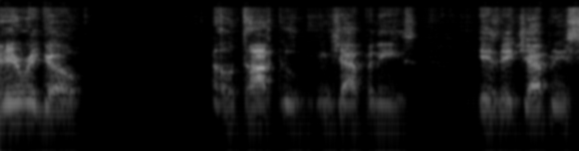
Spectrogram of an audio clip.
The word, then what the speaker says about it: otaku: See, I'm classified as an otaku because of all of this. I'm sorry, what was that pronunciation? Otaku. Oh, I just said orotaku. And oh my God, I knew I got it wrong.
